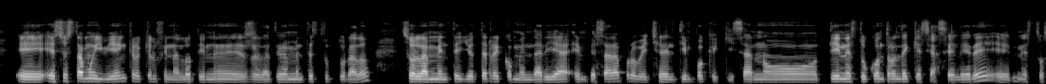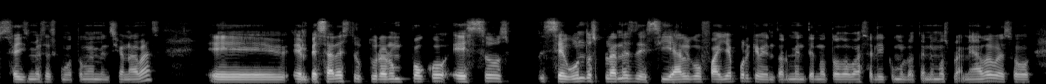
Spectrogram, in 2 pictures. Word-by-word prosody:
Eh, 120 -1 +5
eso 155 - +3
está 145 -1 +6
muy 140 -1 +3
bien, 130 +4 +2
creo 135 - -3
que - - -3
al 130 - -10
final 115 -2 -5
lo 120 0 0
tienes 120 0 -2
relativamente 120 +2 -3
estructurado. 130 +4 -3 0.3
Solamente 125 0 +5
yo 125 0 -1
te - - +1
recomendaría 120 -2 0
empezar 125 +2 -1
a - - +5
aprovechar 125 -4 -2
el 115 -1 -6
tiempo 125 +3 -4
que - - -10
quizá 115 +1 -1
no 120 0 0
tienes 130 -1 +5
tu 135 - -2
control 125 -1 0
de 130 - +1
que - - -3
se - - -3
acelere, 115 - 0
en 115 - -10
estos 120 - -8
6 125 -1 -1
meses, 120 0 -7
como 115 -1 -11
tú - - -12
me 120 0 -6
mencionabas. 120 0 -4 0.4
Eh, 115 -1 +2
empezar 125 +1 +4
a - - +5
estructurar 130 -3 -1
un 130 0 -3
poco 150 +2 +2
esos 140 +1 +1 0.3
segundos 145 +2 +3
planes 140 +1 +1
de 120 -3 -2
si 120 +1 0
algo 125 +2 +2
falla, 120 +1 +1
porque 145 +2 -4
eventualmente 120 +1 -5
no 120 0 -6
todo 120 0 -2
va 120 - -2
a - - -6
salir 120 -1 -8
como 120 +1 -9
lo - - -8
tenemos 120 +1 -8
planeado, 125 +5 -2
eso, 115 -2 -4
120 Hz, 185 wpm, -25 LUFS, 120-130 Hz, 0.4 s, está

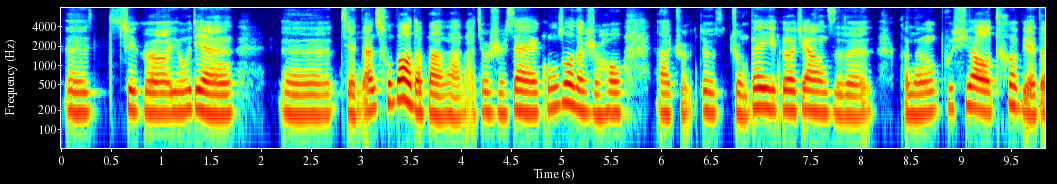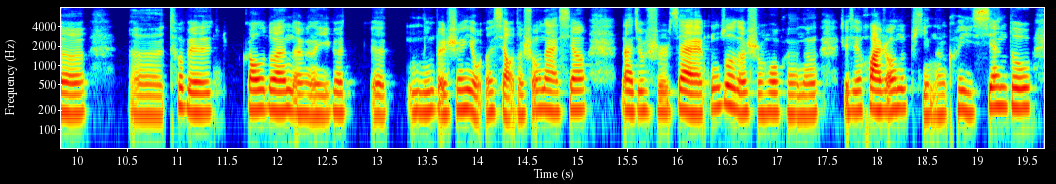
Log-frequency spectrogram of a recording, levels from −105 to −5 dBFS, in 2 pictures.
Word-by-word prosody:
呃， 190 -2 -1 0.2
这 210 -1 -2
个 185 -2 +1
有 190 +2 0
点， 185 -4 +4 0.5
呃， 175 -1 -2
简 175 - -3
单 205 - +2
粗 220 +5 -2
暴 295 0 +10
的 195 - +2
办 175 -2 0
法 165 -3 -3
吧。 - - -10
就 195 0 -5
是 185 -1 -6
在 195 -2 +3
工 220 +4 -3
作 265 0 +5
的 210 -3 +1
时 190 -2 -5
候， 190 +1 -1 0.3
呃， 185 -1 -3
准 180 - -10
就 200 -2 -2 0.2
准 180 -2 -3
备 225 +3 +5
一 - - +2
个 205 0 +2
这 - - -2
样 195 -2 +2
子 185 -2 -6
的 175 +3 -3 0.2
可 - - -6
能 185 +3 -1
不 220 +2 -9
需 240 +2 -3
要 210 -4 +6
特 235 +5 -2
别 190 - 0
地 180 +1 +1 0.4
呃， 170 -1 -5
特 230 - -3
别 185 -3 +1 0.3
高 205 0 +3
端 200 -1 +4
的 180 -3 -1
一 170 0 -5
个 185 -1 -1 0.2
呃， 175 -1 -1 0.2
您 190 +1 -3
本 - - 0
身 205 +4 -1
有 180 -5 0
的 195 - -3
小 195 - -1
的 - - -5
收 205 - -3
纳 205 -2 0
箱。 205 +2 0 0.3
那 200 - +3
就 200 0 -3
是 95 - -5
在 185 -3 +4
工 210 +5 -3
作 245 -1 +3
的 190 -3 +1
时 185 0 -4
候， 185 0 0
可 180 -2 -5
能 175 +1 -2 0.2
这 - - -5
些 200 +1 -1
化 205 -1 +6
妆 205 +1 +2
的 215 - -1
品 170 -5 -7
呢 175 +1 -5
可 210 - -5
以 190 -2 -1
先 230 +5 0
都 225 -1 +3
190 Hz, 250 characters per minute, -22 LUFS, 180-205 Hz, 0.5 s, 暴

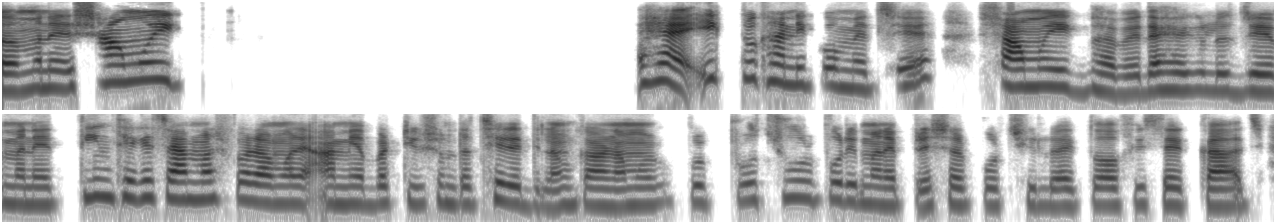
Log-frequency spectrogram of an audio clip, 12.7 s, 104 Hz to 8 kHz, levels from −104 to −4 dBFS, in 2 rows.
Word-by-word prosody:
মানে 255 0 +2 0.2
সাময়িক 330 +2 +5 2.4
হ্যাঁ, 345 - +11
একটুখানি 345 -5 -1
কমেছে, 260 -1 -6 0.5
সাময়িকভাবে। 265 -6 +3
দেখা 235 +1 +1
গেলো 235 -1 -9
যে 225 - +2
মানে 215 -1 -1 0.2
৩ 290 +1 -3
থেকে 280 0 -4
৪ 260 -1 +6
মাস 260 +1 -2
পর 255 - -3
আমা 225 0 -4 0.2
আমি 220 - -4
আবার 225 +1 -7
tuition 220 +1 -8
টা - - -8
ছেড়ে 255 -4 +1
দিলাম। 185 0 -5
কারণ 205 -1 0
আমার 205 0 -3
উপর 230 -1 -17
প্রচুর 255 +3 -13
পরিমাণে 225 -5 -2
প্রেশার 205 +2 -4
পড়ছিলো। 205 0 -11
এক 195 - -16
তো - - -9
অফিসের 210 0 -5
কাজ। 200 0 +1
235 Hz, 155 wpm, -24 LUFS, 210-270 Hz, 2.4 s, হ্যাঁ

